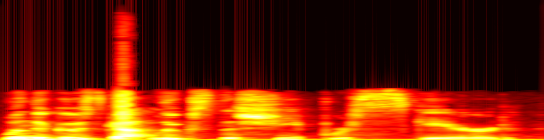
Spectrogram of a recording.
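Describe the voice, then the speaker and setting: A woman reading rhyming picture books aloud as a storytime host, in an expressive, singsong delivery with drawn-out words. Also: mid-range voice, slight background noise.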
